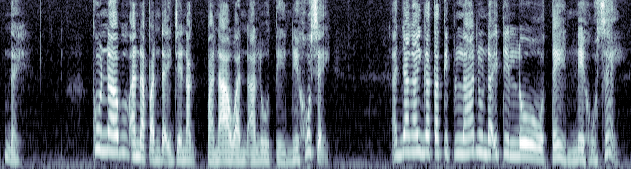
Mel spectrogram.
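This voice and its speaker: A calm village matron with an Ilocano accent, asking questions as in a radio drama. She speaks slowly at a medium pitch, in a close, dry sound. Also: no room sound. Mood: inquiring, firm. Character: village captain's wife, calm inquiring matron.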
